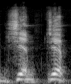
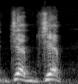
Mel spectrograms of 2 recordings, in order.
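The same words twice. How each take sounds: First: "Jep, Jep" said louder and higher with a soft zh sound; soft j demo. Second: "Jep, Jep" said louder with a hard dj start; dj sound demo. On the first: Teacher showing J as opposed to sh. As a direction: soften the J in "Jep" to zh. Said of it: "as opposed to sh". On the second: Teacher contrasting Creole J sounds. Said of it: "the difference between the J". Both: Shown as a demonstration.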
